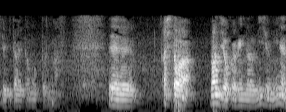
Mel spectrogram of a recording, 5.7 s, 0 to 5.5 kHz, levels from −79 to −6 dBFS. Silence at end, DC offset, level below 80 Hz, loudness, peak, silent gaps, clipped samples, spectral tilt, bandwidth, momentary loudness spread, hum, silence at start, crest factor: 0 s; under 0.1%; -58 dBFS; -17 LUFS; 0 dBFS; none; under 0.1%; -9 dB/octave; 4 kHz; 24 LU; none; 0 s; 18 dB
